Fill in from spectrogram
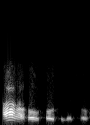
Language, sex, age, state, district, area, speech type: Odia, male, 45-60, Odisha, Koraput, rural, conversation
